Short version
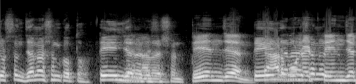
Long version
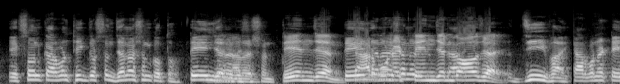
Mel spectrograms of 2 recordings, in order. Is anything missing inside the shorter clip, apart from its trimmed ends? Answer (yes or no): no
